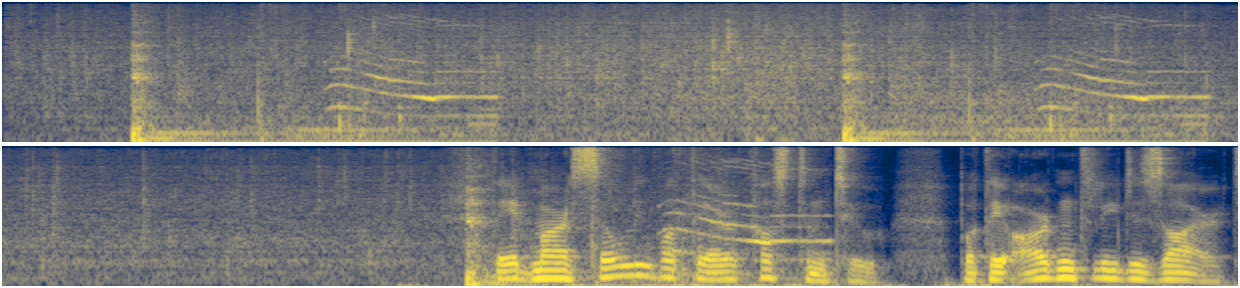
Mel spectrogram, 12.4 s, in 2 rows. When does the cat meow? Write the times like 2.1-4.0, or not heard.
0.6-2.5, 4.2-6.0, 8.4-10.3.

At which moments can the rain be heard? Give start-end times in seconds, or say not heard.
0.0-8.6.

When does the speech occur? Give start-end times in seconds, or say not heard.
8.4-12.3.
